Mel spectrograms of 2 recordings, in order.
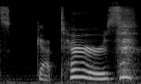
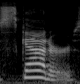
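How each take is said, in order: First: The stress is on the second syllable. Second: The stress is on the first syllable. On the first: The speaker calls it wrong. "not the second" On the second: The speaker calls it right. "it's all emphasis on the first syllable"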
